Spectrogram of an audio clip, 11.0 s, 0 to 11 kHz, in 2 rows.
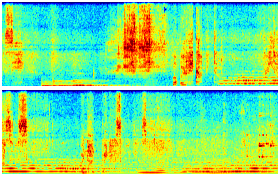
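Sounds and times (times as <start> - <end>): steady higher tones: 0.8 - 3.4, 4.2 - 11.0.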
